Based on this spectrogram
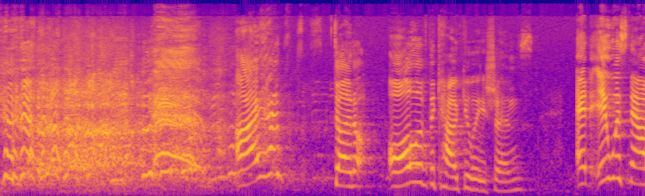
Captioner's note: laugh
